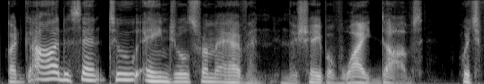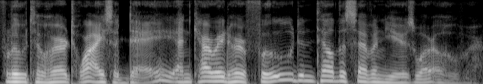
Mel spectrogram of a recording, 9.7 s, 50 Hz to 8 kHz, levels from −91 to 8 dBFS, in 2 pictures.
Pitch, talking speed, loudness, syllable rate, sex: 135 Hz, 185 wpm, -20 LUFS, 4.7 syllables/s, male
